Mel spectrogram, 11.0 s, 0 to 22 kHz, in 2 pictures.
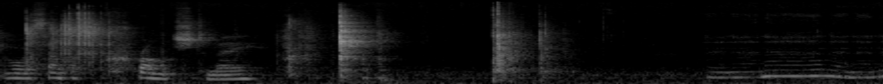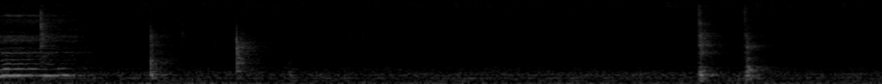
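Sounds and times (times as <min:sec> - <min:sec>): woman humming: 0:04.4 - 0:06.1.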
